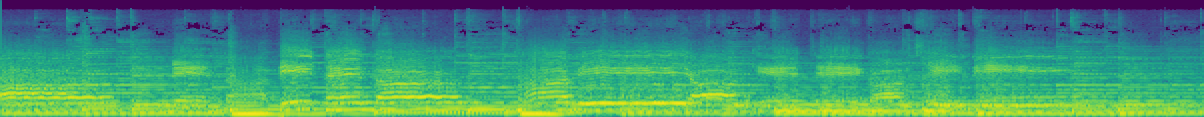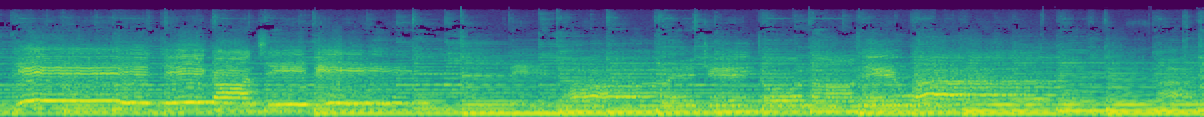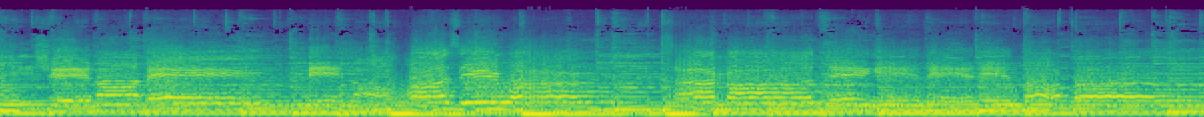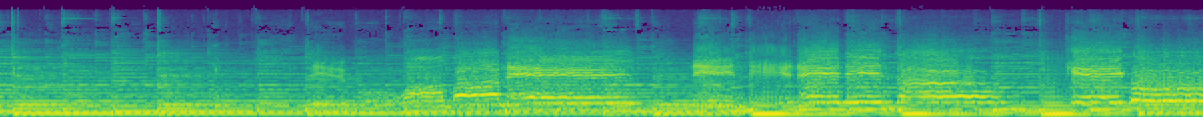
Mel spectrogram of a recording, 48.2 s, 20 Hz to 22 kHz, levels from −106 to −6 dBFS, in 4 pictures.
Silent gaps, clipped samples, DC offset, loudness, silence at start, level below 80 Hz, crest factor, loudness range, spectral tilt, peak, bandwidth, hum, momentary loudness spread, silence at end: none; under 0.1%; under 0.1%; -15 LUFS; 0 s; -44 dBFS; 12 dB; 3 LU; -7.5 dB/octave; -2 dBFS; 13.5 kHz; none; 5 LU; 0 s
